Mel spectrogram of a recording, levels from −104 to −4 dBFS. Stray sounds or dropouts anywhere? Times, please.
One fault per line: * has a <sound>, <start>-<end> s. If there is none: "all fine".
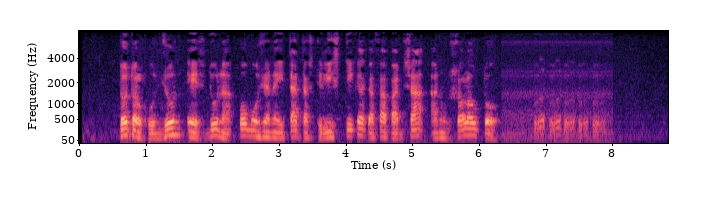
* has a laugh, 6.8-7.9 s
